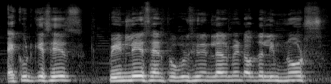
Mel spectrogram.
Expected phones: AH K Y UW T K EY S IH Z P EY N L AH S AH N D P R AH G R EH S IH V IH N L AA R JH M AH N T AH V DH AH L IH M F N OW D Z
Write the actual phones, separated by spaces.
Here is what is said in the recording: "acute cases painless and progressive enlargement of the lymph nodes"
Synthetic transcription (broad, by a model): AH K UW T K EY S IH Z P EY N L AH S AH N D P R AH G R EH S IH V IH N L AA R M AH N T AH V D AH L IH M P N OW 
